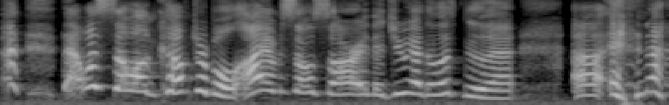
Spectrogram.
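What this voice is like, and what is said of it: Usual voice. Nothing is said of it.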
